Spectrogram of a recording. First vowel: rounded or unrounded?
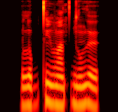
rounded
